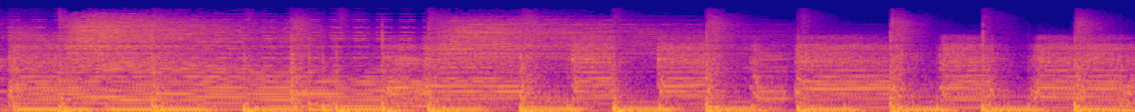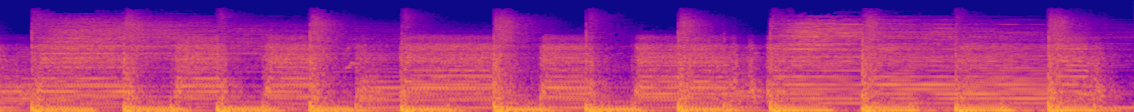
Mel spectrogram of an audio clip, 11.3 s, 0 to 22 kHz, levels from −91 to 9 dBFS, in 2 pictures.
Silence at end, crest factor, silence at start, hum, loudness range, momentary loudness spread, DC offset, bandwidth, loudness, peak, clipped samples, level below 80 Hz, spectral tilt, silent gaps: 0 s; 14 dB; 0 s; none; 2 LU; 3 LU; under 0.1%; 14.5 kHz; -15 LUFS; 0 dBFS; under 0.1%; -20 dBFS; -5 dB/octave; none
